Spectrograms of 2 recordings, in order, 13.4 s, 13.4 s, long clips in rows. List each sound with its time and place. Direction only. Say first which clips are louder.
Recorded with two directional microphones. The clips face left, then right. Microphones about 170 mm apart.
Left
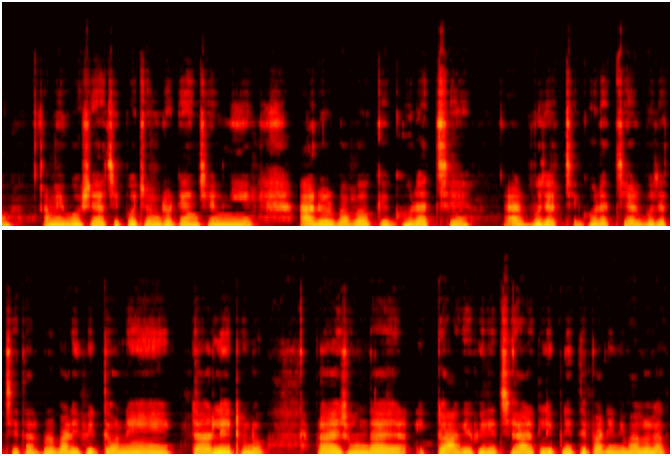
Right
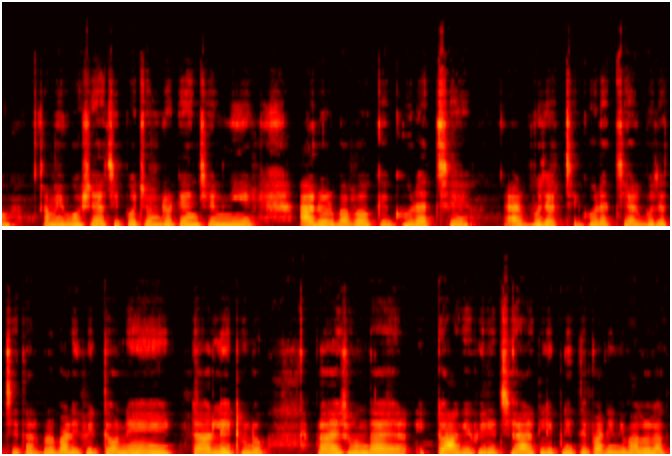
0.3 s speech: left 5 dB; 30° left (ahead or behind)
